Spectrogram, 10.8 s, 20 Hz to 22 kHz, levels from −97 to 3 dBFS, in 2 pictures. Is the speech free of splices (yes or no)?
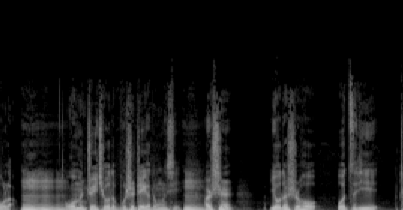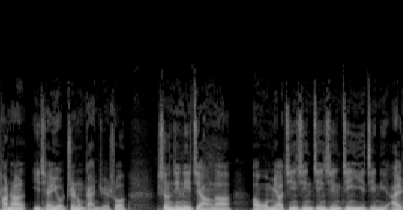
yes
